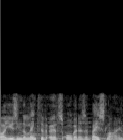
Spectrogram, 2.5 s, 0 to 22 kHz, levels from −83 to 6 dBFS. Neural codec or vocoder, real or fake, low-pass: vocoder, 44.1 kHz, 80 mel bands, Vocos; fake; 7.2 kHz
